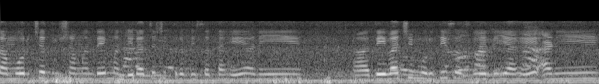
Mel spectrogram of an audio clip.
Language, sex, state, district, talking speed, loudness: Marathi, female, Maharashtra, Gondia, 120 wpm, -17 LUFS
